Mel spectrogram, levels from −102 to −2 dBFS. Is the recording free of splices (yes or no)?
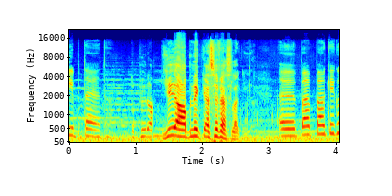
no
